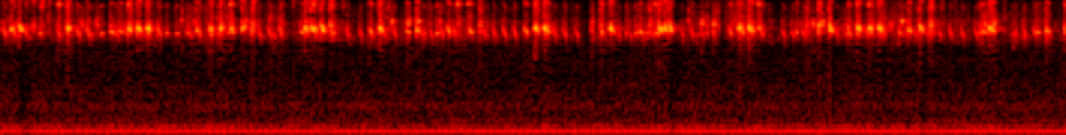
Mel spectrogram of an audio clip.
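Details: High, rapid pulsed chirping from live crickets, bursts following one another almost continuously with tiny breaks, steady low background hum.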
